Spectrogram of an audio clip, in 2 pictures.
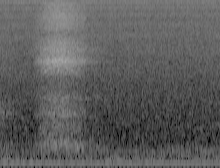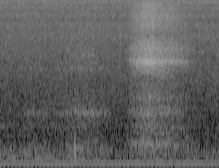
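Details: Sleeping man snoring while his girlfriend pokes his nose: two harsh, hissing snore breaths about four seconds apart with a faint tap between them, over a low room hum; snoring.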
